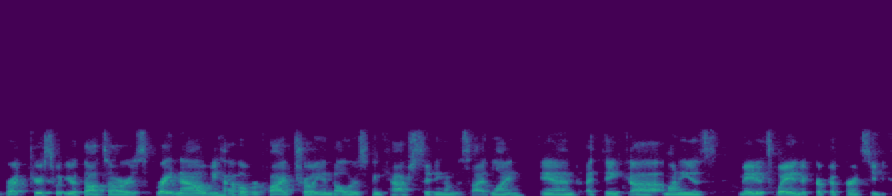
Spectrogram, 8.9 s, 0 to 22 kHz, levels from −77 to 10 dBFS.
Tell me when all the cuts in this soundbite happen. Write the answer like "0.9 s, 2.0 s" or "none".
5.4 s, 6.6 s

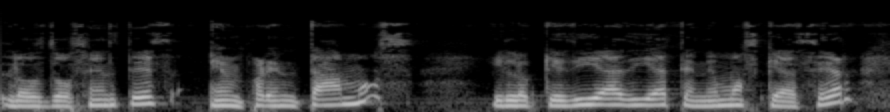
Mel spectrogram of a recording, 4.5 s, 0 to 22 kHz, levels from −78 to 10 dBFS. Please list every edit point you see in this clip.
1.0 s

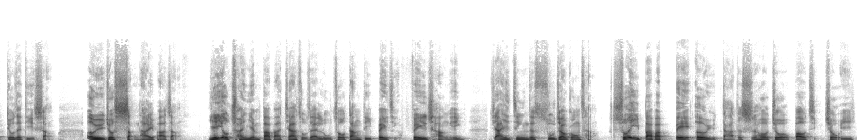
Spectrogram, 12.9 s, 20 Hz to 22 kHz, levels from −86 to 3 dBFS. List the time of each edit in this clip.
none

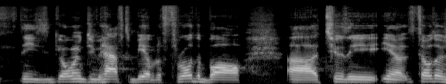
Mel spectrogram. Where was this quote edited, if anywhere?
none

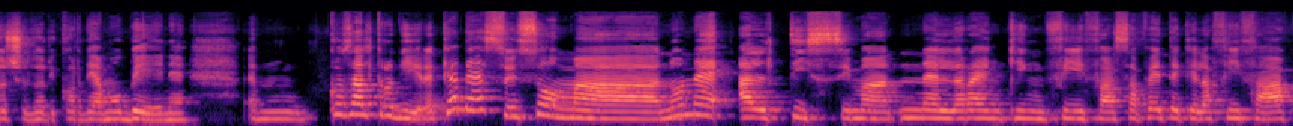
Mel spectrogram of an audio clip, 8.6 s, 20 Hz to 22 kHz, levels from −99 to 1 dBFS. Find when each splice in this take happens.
2.1 s

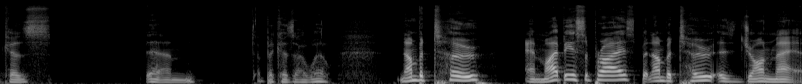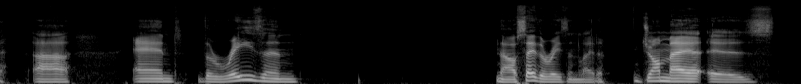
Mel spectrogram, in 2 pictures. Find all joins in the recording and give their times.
none

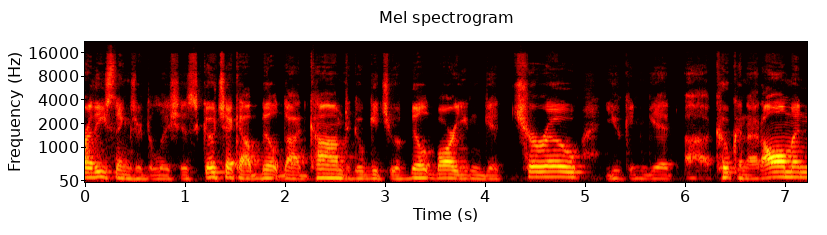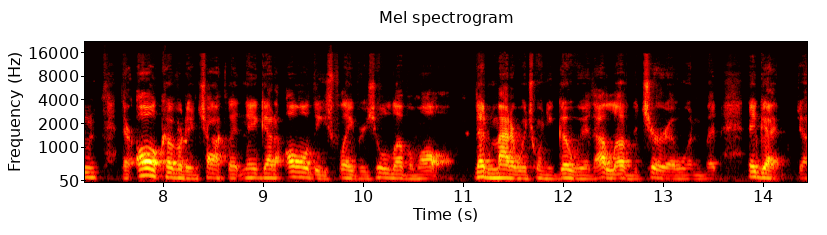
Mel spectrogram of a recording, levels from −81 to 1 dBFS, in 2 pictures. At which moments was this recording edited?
none

